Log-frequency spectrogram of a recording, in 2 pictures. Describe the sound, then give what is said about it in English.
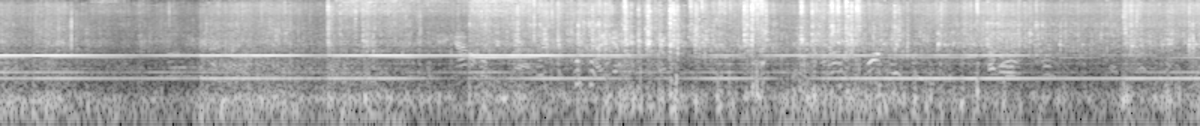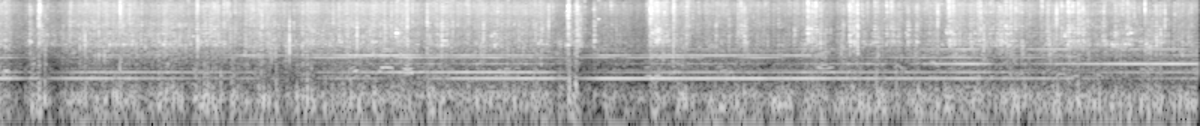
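Bicycles ride through a tunnel on a long-distance trail: a loud, steady wind-like rumble runs the whole way with a faint tonal hum, and voices break through now and then. “I took this recording of us going through the tunnel on our bikes.”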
